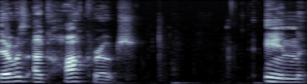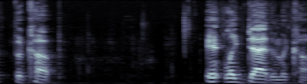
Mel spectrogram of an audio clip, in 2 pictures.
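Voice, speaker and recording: In a put-on character voice, the speaker shouts with a raspy, middle-pitched sound at a fairly slow pace, leaving long, frequent pauses. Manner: yelling.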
